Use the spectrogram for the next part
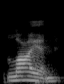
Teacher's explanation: We make that second syllable weak, okay? Because the strong syllable is the I, the lie, yep? So we go lie on to remember it's an O, otherwise you might put a different vowel there.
